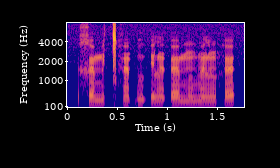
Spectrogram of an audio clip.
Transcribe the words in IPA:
x œ m e ǀʰ œ̃ ɓ u ʔ ɪ l ə̃ ʔ œ m ũ v œ̃ l ũ h œ

